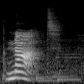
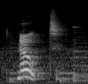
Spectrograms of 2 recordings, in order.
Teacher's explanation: not our vowel sound is the short sound ah but if we add final e to the end it will make o say its name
